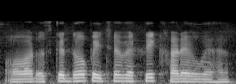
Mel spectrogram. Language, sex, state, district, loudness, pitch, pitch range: Hindi, male, Bihar, Patna, -16 LUFS, 130 Hz, 125-150 Hz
